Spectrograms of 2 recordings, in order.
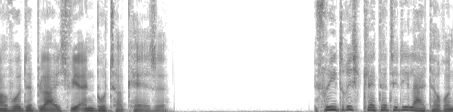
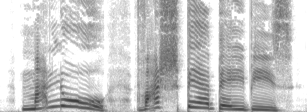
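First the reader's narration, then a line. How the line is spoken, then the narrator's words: Delighted roar. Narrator (German): brüllte Flo entzückt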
